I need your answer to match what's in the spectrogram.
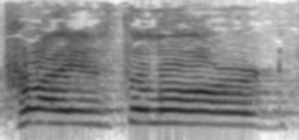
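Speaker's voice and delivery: high, long drawn-out holler; retold holler. Hippie reading the Bible on the curb, hollering with joy. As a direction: holler it out, stretching the words way up high. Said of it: "And he hollered".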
